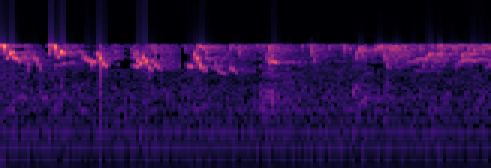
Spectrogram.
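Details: At a Legok Permai singing competition, the second-placed greater green leafbird delivers loud, rapid whistled phrases and bright chips, fading into a busy chorus of rival birds.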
